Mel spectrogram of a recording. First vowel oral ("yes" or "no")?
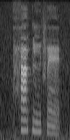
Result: no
